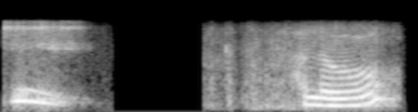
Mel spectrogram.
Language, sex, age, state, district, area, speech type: Nepali, female, 18-30, West Bengal, Darjeeling, rural, conversation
